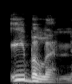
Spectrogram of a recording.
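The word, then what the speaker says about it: Ibelin: list is called the remarkable life of eellen eelin it's pronounced yeah eelin it's it's Norwegian yeah um yeah the remarkable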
